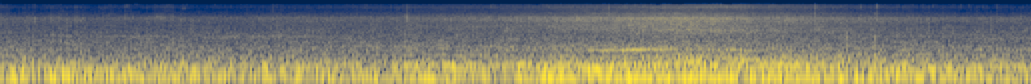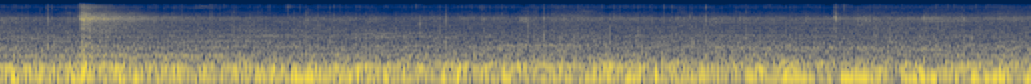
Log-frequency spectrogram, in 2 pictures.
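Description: Street traffic noise with a low rumble throughout; a vehicle passes about four seconds in with a swelling hiss, and a single sharp click comes about seven seconds in.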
